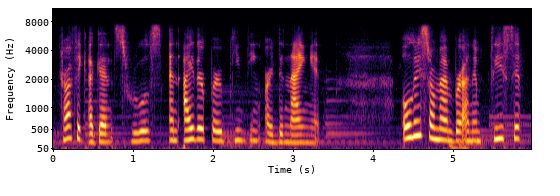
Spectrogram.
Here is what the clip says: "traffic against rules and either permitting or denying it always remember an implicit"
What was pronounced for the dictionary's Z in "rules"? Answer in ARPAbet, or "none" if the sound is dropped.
S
